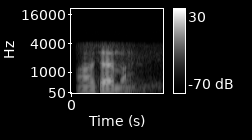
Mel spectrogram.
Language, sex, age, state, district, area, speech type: Tamil, male, 60+, Tamil Nadu, Kallakurichi, rural, conversation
